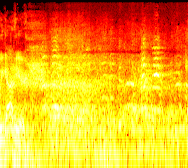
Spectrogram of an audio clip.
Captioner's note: audience laughing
